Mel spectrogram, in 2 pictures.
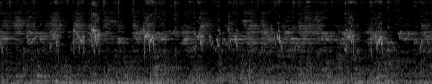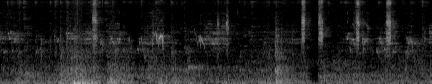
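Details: Happy budgerigar chirping: scattered short warbling and chirping notes, sharp clicks and squeaks over a steady low background hum.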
